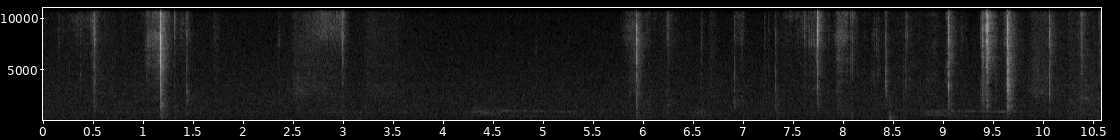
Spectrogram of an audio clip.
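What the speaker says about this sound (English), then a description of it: "And then I'm going to take my scissors." A few sharp, separate snips of scissors cutting washi tape, close and crisp, scattered over a quiet background with pauses in between.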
